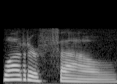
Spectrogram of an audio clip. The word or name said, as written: waterfowl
